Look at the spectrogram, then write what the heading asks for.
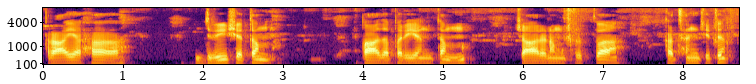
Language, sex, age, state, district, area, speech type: Sanskrit, male, 30-45, Karnataka, Bangalore Urban, urban, spontaneous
